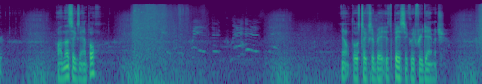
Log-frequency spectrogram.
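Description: Electric energy blasts crackle and whoosh in bursts.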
